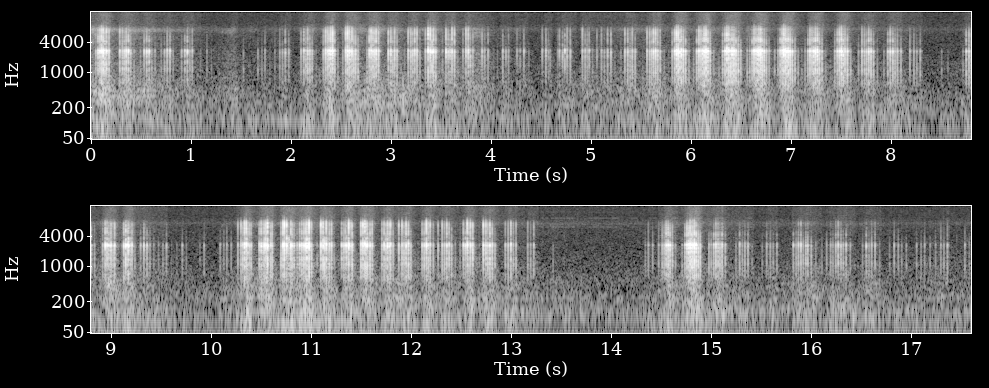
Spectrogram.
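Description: A tilt-triggered toy purr box from a kitten plush, worn inside a fursuit head, makes a faint cat purr each time the head is shaken. It comes in about seven bursts of rapid pulses, each up to about three seconds long, with short gaps between.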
